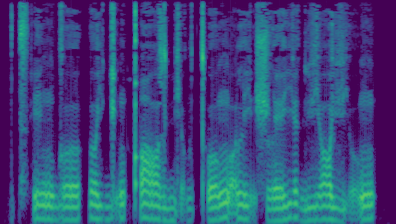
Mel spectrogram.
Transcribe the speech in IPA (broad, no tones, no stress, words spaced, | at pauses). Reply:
t͡sʼiŋɡʊ | ʊjɡḭŋ qʼɔːzbʲɔ̰ɡtʼoŋ ɔ̰ljḭʃlɪ jɪɡvʲɔːvʲo̰ŋ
